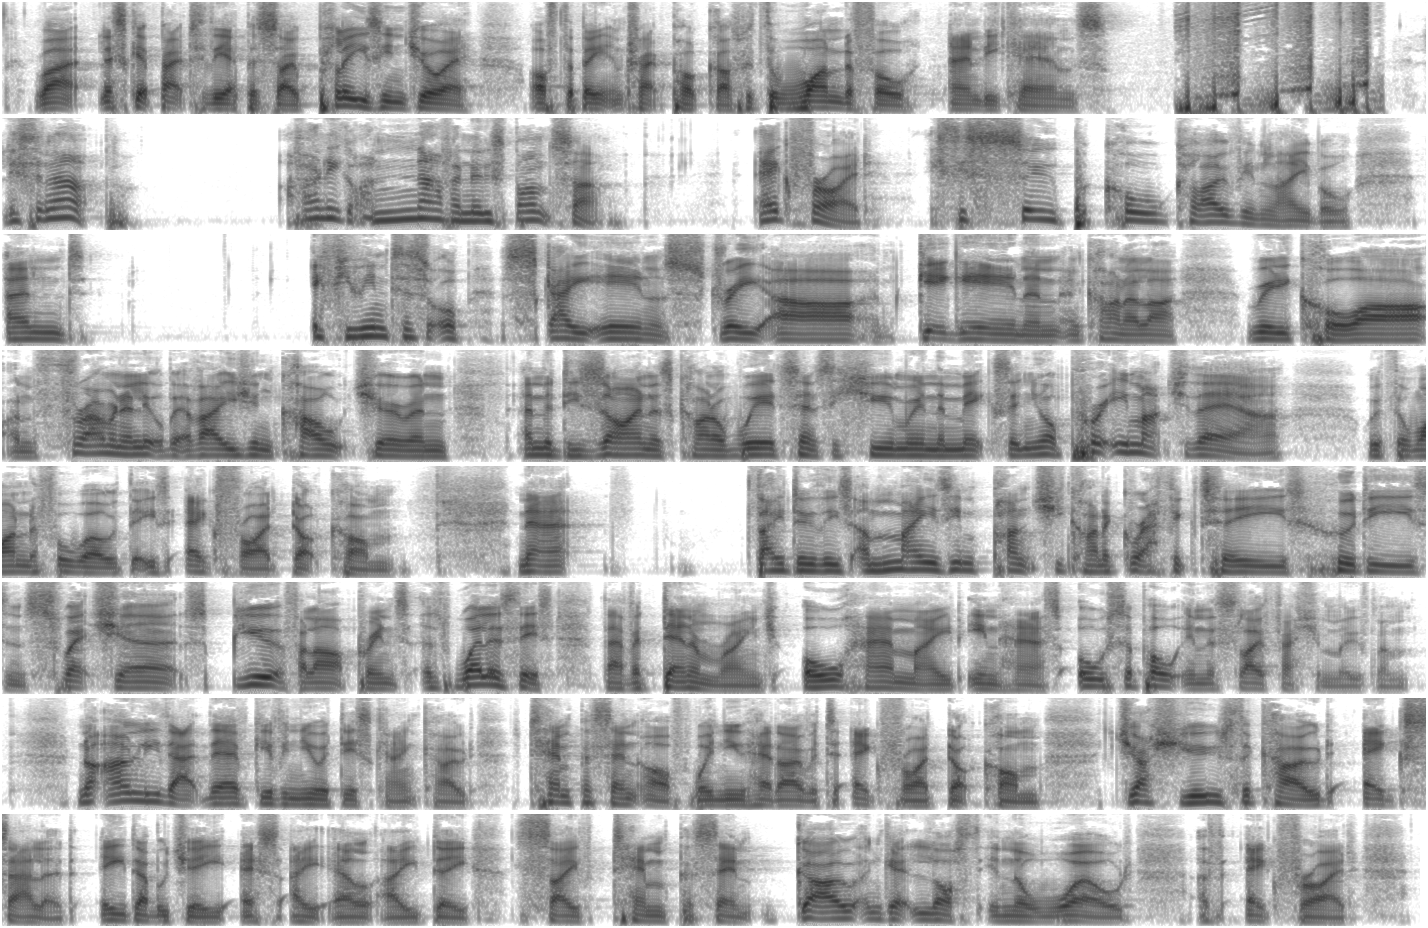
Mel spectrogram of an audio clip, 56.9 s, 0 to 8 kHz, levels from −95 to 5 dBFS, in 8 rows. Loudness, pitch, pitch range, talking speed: -22 LUFS, 120 Hz, 100-140 Hz, 165 wpm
